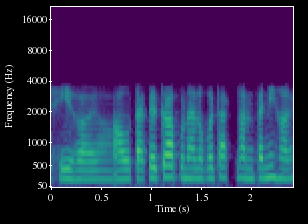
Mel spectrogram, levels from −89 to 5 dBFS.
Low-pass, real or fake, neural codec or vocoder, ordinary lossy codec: 3.6 kHz; fake; codec, 16 kHz, 0.8 kbps, ZipCodec; none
